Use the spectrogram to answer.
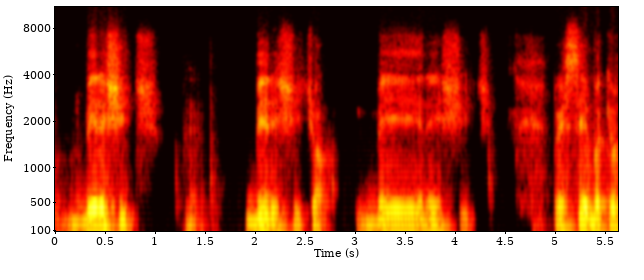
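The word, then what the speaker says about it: בראשית: pegar exemplo aqui como lá trouxe aqui ó bereshit bereshit bereche perceba que eu tenho aqui A Bê é uma sílaba Tá quem eu tenho aqui ó esse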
